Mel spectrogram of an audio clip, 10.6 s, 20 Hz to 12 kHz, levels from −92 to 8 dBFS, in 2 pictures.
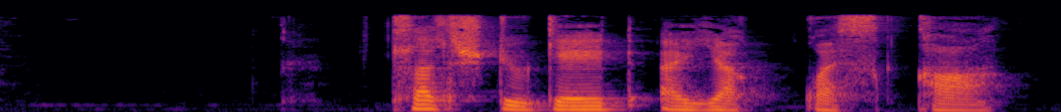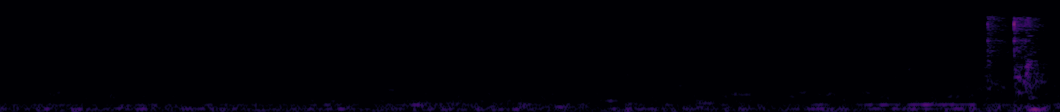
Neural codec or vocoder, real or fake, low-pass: none; real; 7.2 kHz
